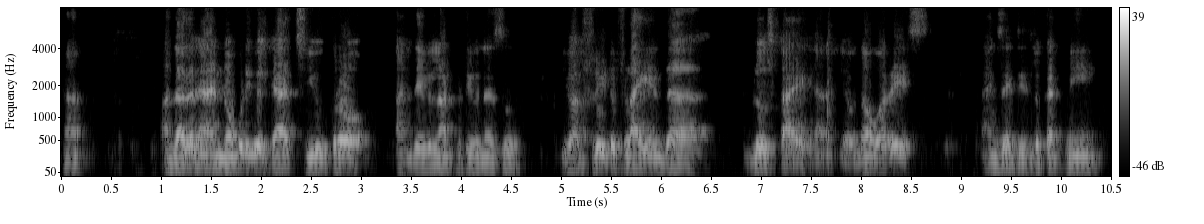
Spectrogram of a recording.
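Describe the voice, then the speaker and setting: A caged peacock speaks earnestly and ruefully about its trapped life in a low voice, as a man with an Indian accent tells the fable. A faint hiss hangs behind it. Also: moderate pace, creaky, a little mellow, rough recording. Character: caged peacock, unhappy and longing for freedom.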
